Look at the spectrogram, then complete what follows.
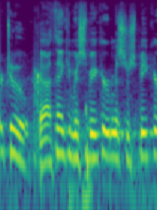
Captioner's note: applause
